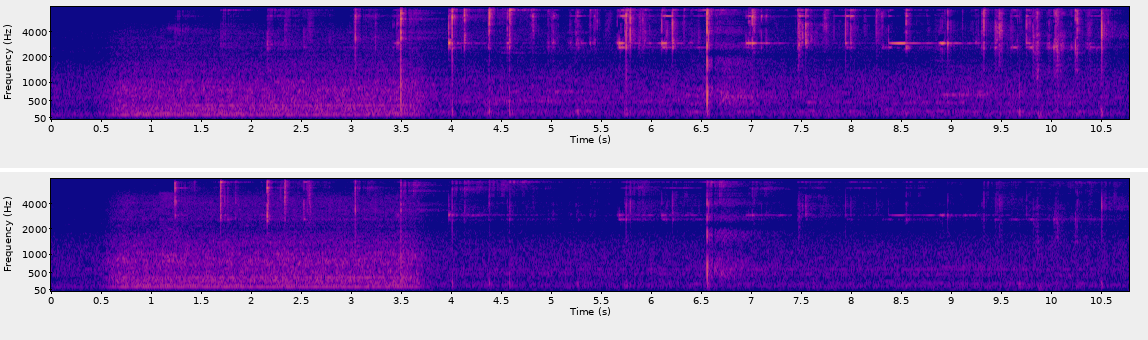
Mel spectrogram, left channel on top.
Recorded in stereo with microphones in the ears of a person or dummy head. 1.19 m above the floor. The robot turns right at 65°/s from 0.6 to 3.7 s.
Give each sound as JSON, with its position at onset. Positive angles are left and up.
{"t": 1.2, "sound": "keys jangling", "side_deg": -70, "distance_m": 0.8}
